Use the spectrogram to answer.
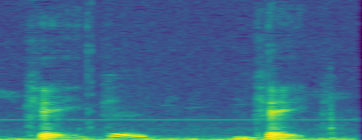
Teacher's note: এখানে অ্যাসপিরেশন হয়েছে। যখন আমরা কেককে কেক বলছি তখন কি হচ্ছে, কয়ের জায়গায় খ হচ্ছে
